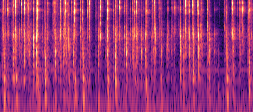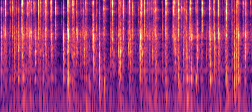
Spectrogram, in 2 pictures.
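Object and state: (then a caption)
Plastic mechanical keyboard being typed on. Fingertips with long nails type steadily on a pink backlit plastic mechanical keyboard with round typewriter-style plastic keycaps. The keystrokes come as rapid, bright, clicky taps with very short decay, in a continuous flowing rhythm with brief pauses.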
